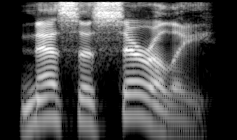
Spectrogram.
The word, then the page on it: necessarily: nèsəsérəli; ネサセラリィ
